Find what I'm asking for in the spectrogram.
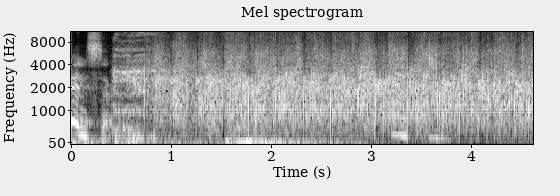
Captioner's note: audience applauding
